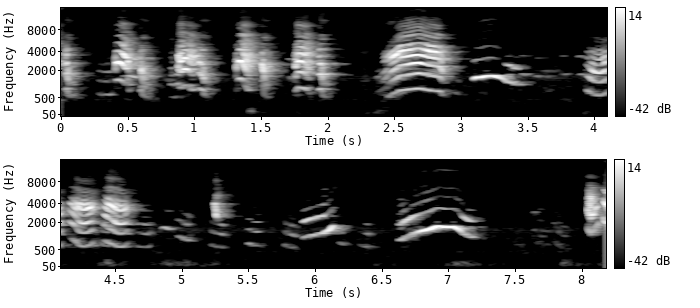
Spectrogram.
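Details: Talking parrot giving a dense series of harsh chattering syllables, a long meow-like wail and several arching whistled and squawked calls.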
